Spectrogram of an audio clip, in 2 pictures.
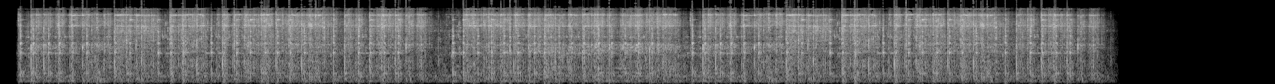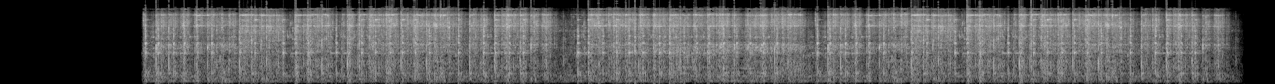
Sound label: Jackpot; ringtones; Las Vegas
